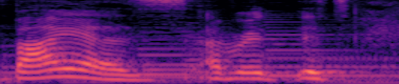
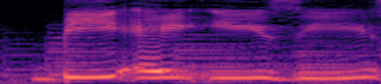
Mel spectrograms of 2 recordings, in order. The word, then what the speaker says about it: Baez: Baez. It's spelled B-A-E-Z, so everyone thinks it's Baez. No, I am now Baez.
